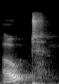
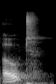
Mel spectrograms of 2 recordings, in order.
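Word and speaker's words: וֹת: um Val followed by Tov pronounced oat okay in this class I'm always going to write a full column which is means a whole one Val including the valve however you will see this suffix with just a Coulomb valve and no love it's still pronounced exactly the same still pronounced oat still means the same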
